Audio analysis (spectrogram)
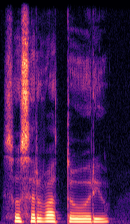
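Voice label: "s'osservatòriu", lingua sarda, female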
